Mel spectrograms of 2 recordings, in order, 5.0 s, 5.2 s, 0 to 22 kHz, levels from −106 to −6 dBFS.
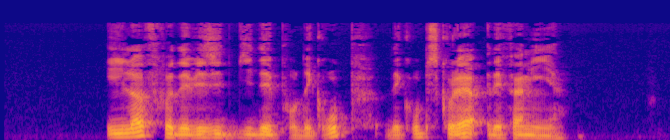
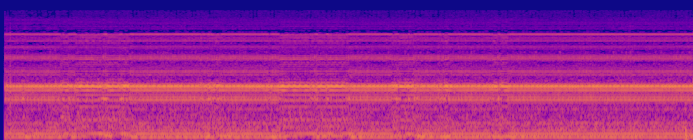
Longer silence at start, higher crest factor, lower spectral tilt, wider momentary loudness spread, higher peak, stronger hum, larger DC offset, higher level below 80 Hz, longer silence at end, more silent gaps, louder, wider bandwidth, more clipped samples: first, 0.8 s vs 0.05 s; first, 22 dB vs 12 dB; first, -5.5 dB/octave vs -3.5 dB/octave; first, 10 LU vs 1 LU; first, -10 dBFS vs -24 dBFS; neither; neither; first, -50 dBFS vs -64 dBFS; first, 0.8 s vs 0 s; neither; first, -30 LUFS vs -35 LUFS; second, 11.5 kHz vs 16 kHz; neither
